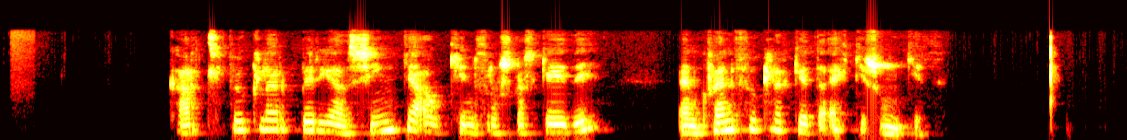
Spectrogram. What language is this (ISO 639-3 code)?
isl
